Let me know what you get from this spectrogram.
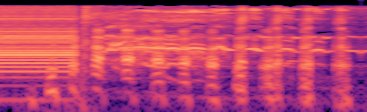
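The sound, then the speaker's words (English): A loud, harsh buzzer on the Pat and Stu Show drones steadily for about half a second, then cuts off abruptly as people start talking. “Yeah, buzz that one.”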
